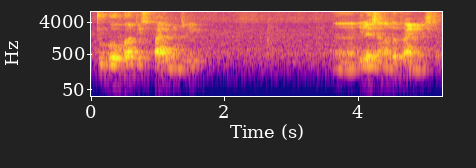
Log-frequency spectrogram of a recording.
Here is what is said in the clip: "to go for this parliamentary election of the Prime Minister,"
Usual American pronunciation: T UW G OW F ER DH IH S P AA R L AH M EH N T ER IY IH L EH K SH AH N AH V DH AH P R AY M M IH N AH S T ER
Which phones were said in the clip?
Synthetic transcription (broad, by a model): T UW G OW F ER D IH S P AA R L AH M EH N T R IY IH L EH K S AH N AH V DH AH P R AY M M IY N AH S T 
